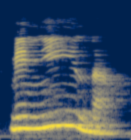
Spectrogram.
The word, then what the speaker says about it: menina: Menina. Ó, se eu falar, não percebo. Menina, menina, menina. Vou chamar. Menina. Eu percebo que o ni é a sílaba mais forte também da palavra.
